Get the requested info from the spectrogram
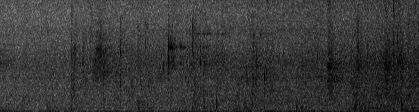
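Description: Steady low hum and room noise of a large hall's sound system, with a few faint footsteps on the stage boards.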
